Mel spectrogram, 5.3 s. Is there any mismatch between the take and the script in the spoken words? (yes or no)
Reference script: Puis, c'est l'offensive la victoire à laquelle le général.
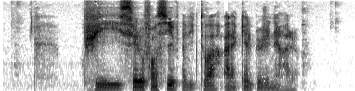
no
